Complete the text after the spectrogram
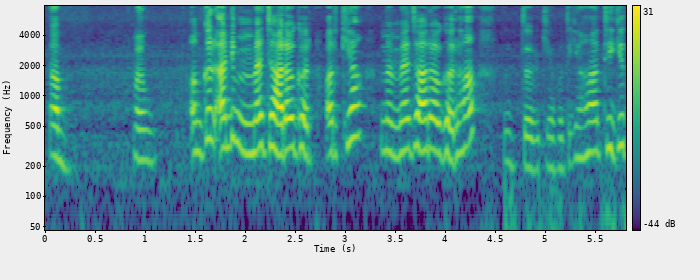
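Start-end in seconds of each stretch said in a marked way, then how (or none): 0.1-4.3 flustered friend, higher and louder; घर जाने को उतावला दोस्त. Acted. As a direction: announce you're off, voice raised. (घबराकर ऊँची आवाज़ में विदा लेता दोस्त)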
